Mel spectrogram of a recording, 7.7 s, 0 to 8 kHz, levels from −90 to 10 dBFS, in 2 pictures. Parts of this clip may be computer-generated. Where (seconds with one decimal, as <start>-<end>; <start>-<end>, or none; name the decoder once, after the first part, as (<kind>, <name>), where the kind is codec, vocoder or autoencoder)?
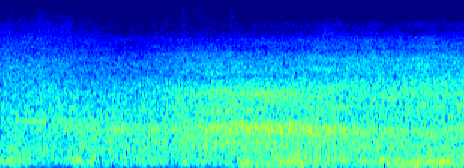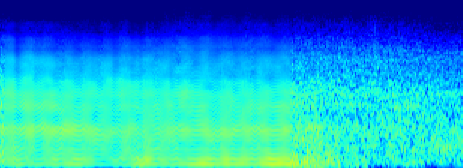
3.9-6.3 (vocoder, Vocos)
